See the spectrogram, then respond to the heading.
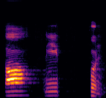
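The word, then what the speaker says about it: طالب: Tolibun. Ini bacanya tolibun. Toknya panjang karena ketambahan alif.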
